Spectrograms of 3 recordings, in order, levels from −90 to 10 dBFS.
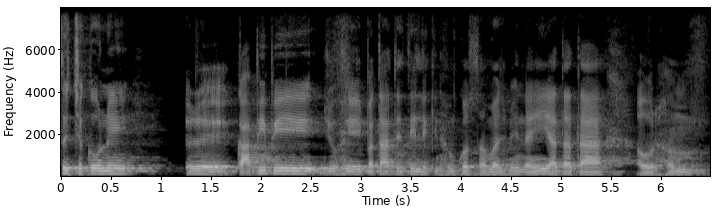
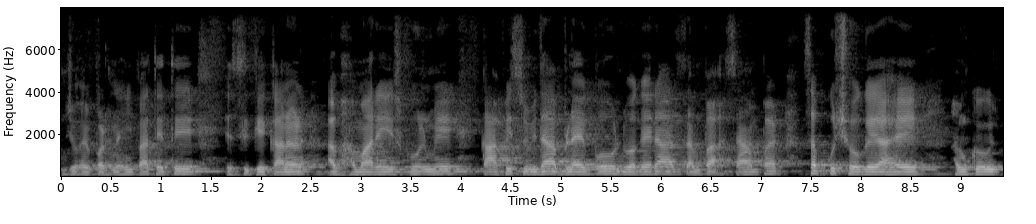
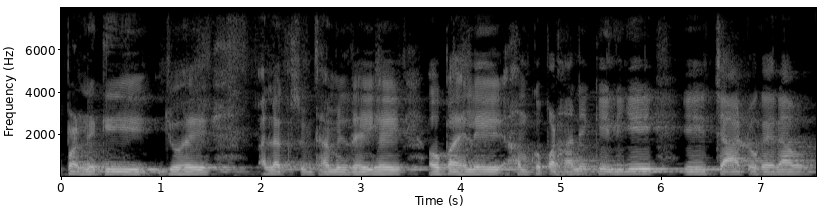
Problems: background sounds at intervals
